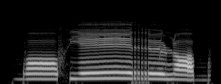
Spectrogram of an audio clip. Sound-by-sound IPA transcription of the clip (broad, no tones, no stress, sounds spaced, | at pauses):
b ɔː f j eː r ø ɳ ɒ b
